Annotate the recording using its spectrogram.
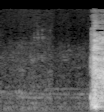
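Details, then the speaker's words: Single sharp, harsh irritant cough burst after a quiet room, from a person who says eating spicy instant seblak noodles made them cough this morning. "batuk hai Kyuhyun tadi abis nyoba Indah Seiki picek rumah rasanya bikin batuk pagi ini namanya Bos muda mereknya seblak.mie linear"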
